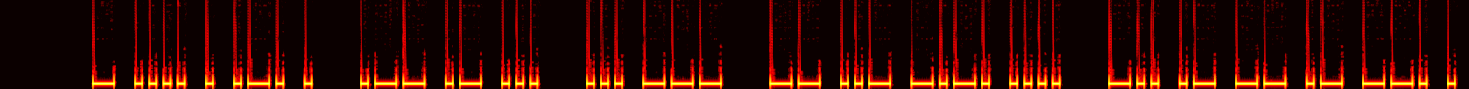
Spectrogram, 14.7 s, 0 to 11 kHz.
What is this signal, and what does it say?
Morse code, heard as a keyed tone, about 17 wpm, 700 Hz. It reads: THERE WAS SO MUCH DAMAGE
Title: Sentences from Top 1100 Words 17wpm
